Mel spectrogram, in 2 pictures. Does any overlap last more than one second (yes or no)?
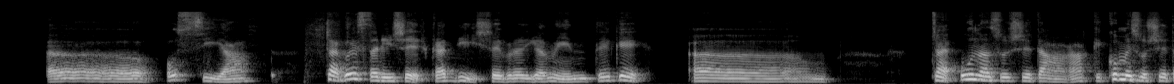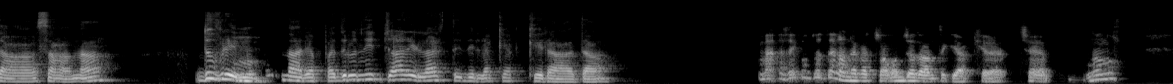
no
